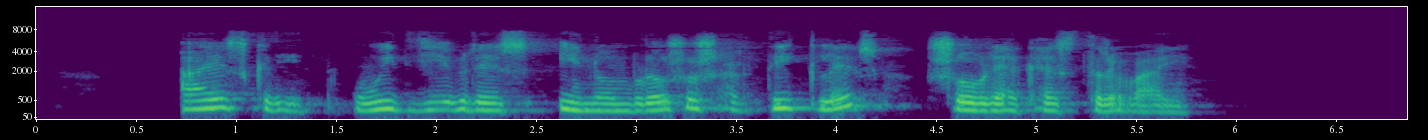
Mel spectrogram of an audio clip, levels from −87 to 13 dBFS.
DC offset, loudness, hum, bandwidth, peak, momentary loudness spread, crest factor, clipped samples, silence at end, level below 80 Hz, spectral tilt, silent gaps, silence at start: under 0.1%; -19 LUFS; none; 7.8 kHz; -2 dBFS; 9 LU; 16 dB; under 0.1%; 1.1 s; -62 dBFS; -5.5 dB/octave; none; 0.7 s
